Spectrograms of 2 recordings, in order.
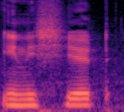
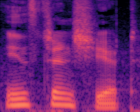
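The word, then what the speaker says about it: instantiate: আসে দেখেন, ক্যান নট ইনিশিয়েট abstract class user, হ্যাঁ। আপনি কী করতে পারবেন না, ইনস্ট্যান্সিয়েট, সরি আপনি ভুল উচ্চারণ করতেছিলাম, ইনস্ট্যান্সিয়েট মানে হচ্ছে এই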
